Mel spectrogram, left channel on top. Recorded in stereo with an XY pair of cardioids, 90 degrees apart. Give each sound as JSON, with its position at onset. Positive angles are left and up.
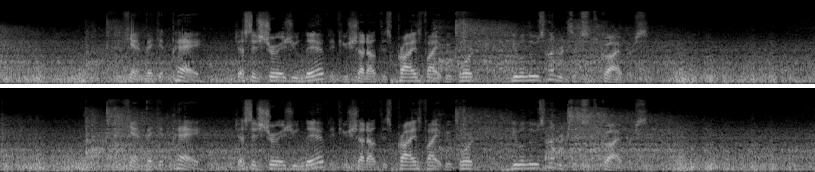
{"t": 1.2, "sound": "a man speaking", "azimuth_deg": 15}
